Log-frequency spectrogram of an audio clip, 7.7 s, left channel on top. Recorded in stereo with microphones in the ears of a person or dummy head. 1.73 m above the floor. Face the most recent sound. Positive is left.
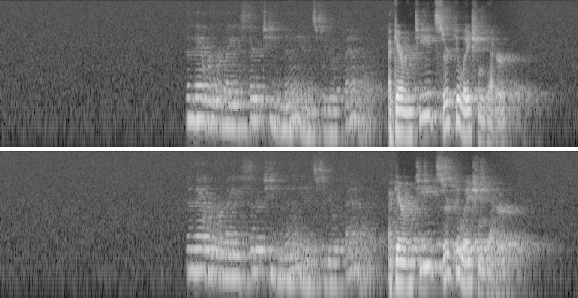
turn(degrees=65)  # may be behind; listen again after turning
